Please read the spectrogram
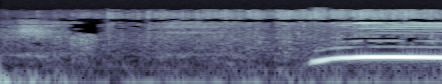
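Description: A person's voice: after a quiet moment, a single held "ooh" starts about one and a half seconds in, rising briefly and then steady in pitch.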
